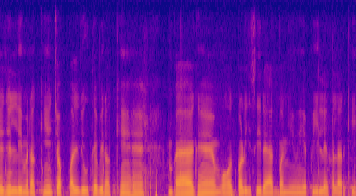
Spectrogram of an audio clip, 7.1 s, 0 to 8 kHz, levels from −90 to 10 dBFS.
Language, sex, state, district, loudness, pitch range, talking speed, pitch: Hindi, male, Uttar Pradesh, Budaun, -20 LUFS, 105-110 Hz, 170 wpm, 110 Hz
